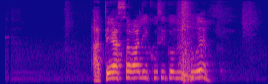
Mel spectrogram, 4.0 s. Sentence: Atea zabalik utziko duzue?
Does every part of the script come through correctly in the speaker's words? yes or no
yes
